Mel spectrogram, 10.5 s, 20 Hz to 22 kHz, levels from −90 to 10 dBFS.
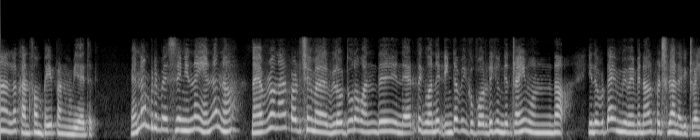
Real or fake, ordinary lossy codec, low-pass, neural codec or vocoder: fake; none; 7.2 kHz; codec, 16 kHz in and 24 kHz out, 0.9 kbps, LongCat-Audio-Codec, fine tuned four codebook decoder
